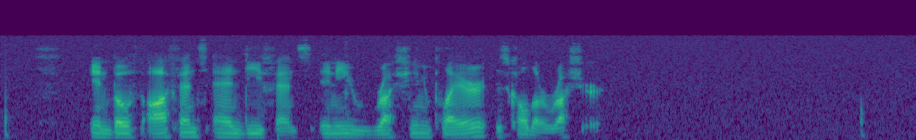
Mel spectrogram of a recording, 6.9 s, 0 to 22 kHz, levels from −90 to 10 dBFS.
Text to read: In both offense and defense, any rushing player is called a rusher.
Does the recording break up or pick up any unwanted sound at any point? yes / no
no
